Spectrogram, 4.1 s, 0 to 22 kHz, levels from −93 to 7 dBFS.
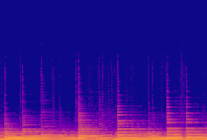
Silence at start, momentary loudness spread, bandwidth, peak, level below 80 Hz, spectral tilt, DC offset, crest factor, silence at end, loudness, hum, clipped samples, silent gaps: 0 s; 7 LU; 5.6 kHz; -8 dBFS; -38 dBFS; -10 dB/octave; under 0.1%; 12 dB; 0 s; -21 LUFS; none; under 0.1%; none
